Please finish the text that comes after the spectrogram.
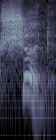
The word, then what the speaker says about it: should: Okay, so vamos a mirar el debería, should. Otra que no se dice should, que lo he oído 1000 veces, pero should. Should, la L desaparece.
